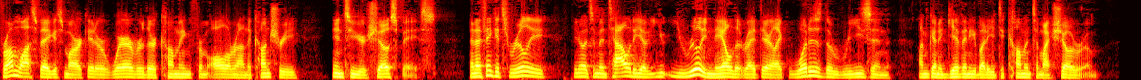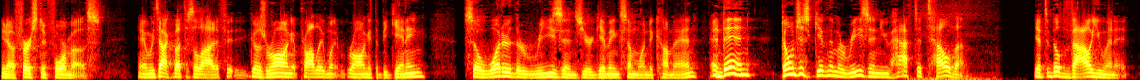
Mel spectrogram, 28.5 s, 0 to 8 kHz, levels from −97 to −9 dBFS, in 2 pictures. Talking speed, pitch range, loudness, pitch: 220 wpm, 110-135 Hz, -24 LUFS, 120 Hz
